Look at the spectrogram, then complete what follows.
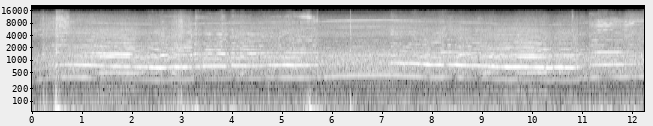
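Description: Handheld electric router running steadily as its bit clears wood out between two routed cuts, making a quarter-inch-deep pocket. The motor's pitch dips slightly and recovers now and then as the bit takes load.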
